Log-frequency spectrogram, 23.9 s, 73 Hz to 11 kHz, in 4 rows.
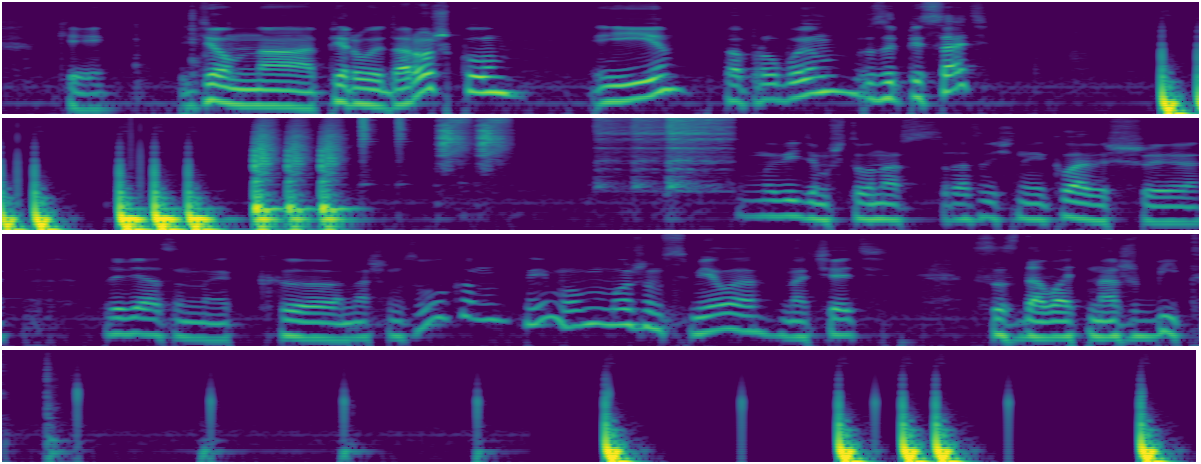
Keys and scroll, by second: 18.2 r.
